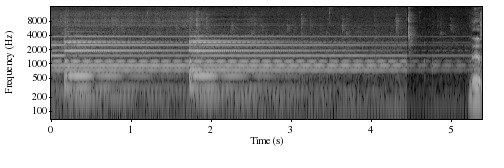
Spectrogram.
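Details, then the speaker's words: Hamilton carriage clock with balance escapement, after oiling the whole front of the movement: two clean hammer strikes on the chime rods, tones sustaining and fading evenly, the chime train lifting the hammers and starting right up; normal chime. "So I got the whole front oiled, and it seems to me that the chime is able to lift the hammers, start right up and whatnot."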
